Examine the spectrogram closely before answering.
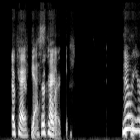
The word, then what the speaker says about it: thelarche: How do you spell it? It's Thelarchy.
